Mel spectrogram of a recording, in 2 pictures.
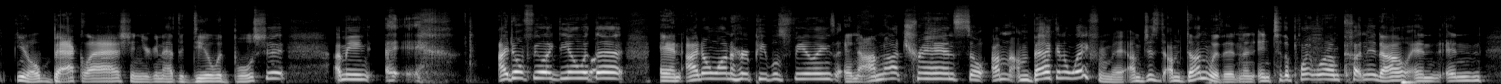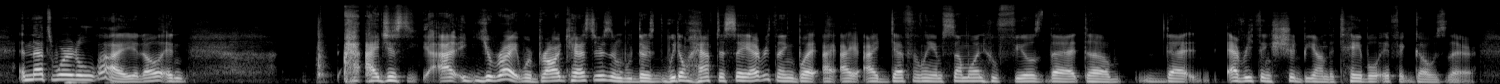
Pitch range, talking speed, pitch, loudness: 140-225 Hz, 210 wpm, 165 Hz, -18 LUFS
